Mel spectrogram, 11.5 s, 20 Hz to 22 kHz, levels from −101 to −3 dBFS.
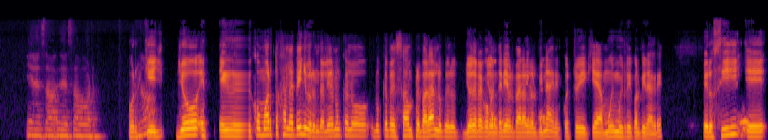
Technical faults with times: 3.55-3.74 call audio freeze
4.15-6.93 call bitrate drop
7.28-7.46 echo leak
7.87-8.16 echo leak
8.90-10.27 jitter buffer speed-up
10.95-11.47 speech suppressed in double talk

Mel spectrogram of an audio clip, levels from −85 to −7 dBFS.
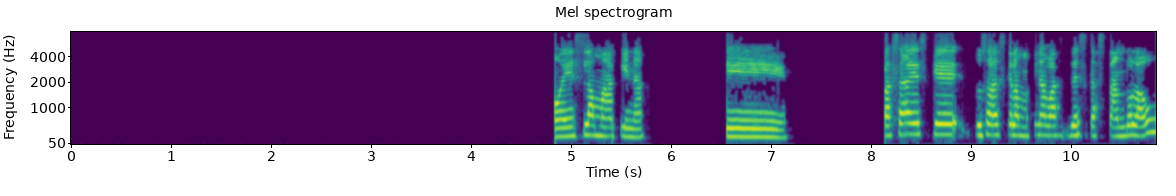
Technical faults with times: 4.57-4.84 clipped start after a pause
6.29-6.56 clipped start after a pause
7.88-8.14 clipped start after a pause
8.33-9.75 repeated packet loss (robotic sound)

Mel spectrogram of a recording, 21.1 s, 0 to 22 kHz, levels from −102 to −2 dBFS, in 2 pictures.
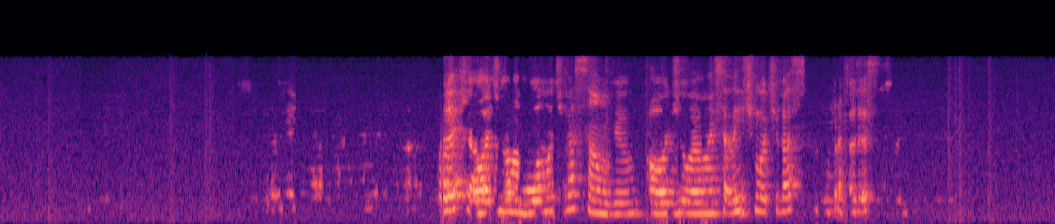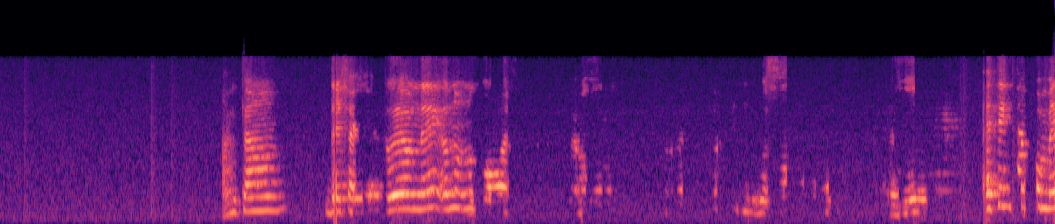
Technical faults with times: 0.88-1.11 other side's voice leaking through
2.65-5.57 other side's voice leaking through
3.68-9.24 speech suppressed in double talk
4.42-4.46 packet loss on an ADPCM call
8.31-9.54 other side's voice leaking through
13.90-13.93 packet loss on an ADPCM call
14.12-14.18 other side's voice leaking through
14.12-19.87 speech suppressed in double talk
18.37-20.15 other side's voice leaking through
20.40-20.45 packet loss on an ADPCM call

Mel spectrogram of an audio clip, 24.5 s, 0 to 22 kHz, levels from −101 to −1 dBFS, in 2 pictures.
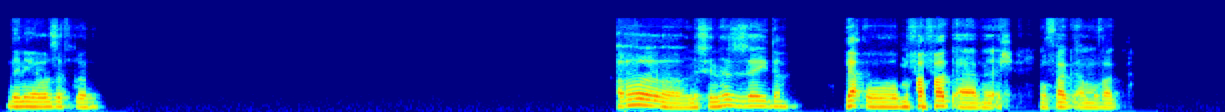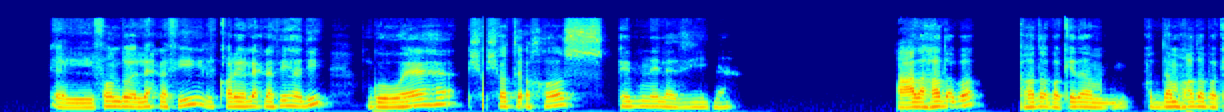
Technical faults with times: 9.22-9.39 repeated buffer
17.07-17.24 repeated buffer

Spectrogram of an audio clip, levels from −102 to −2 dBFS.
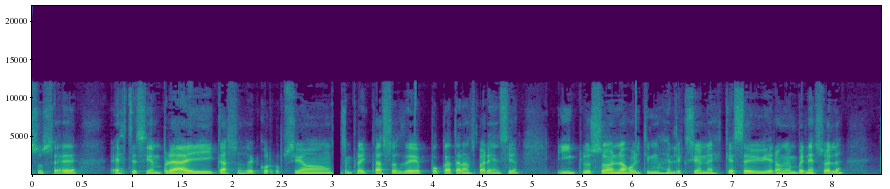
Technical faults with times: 1.58 bit error spike
3.01-3.14 digital broadcast dropout
3.83 bit error spike
6.04 bit error spike

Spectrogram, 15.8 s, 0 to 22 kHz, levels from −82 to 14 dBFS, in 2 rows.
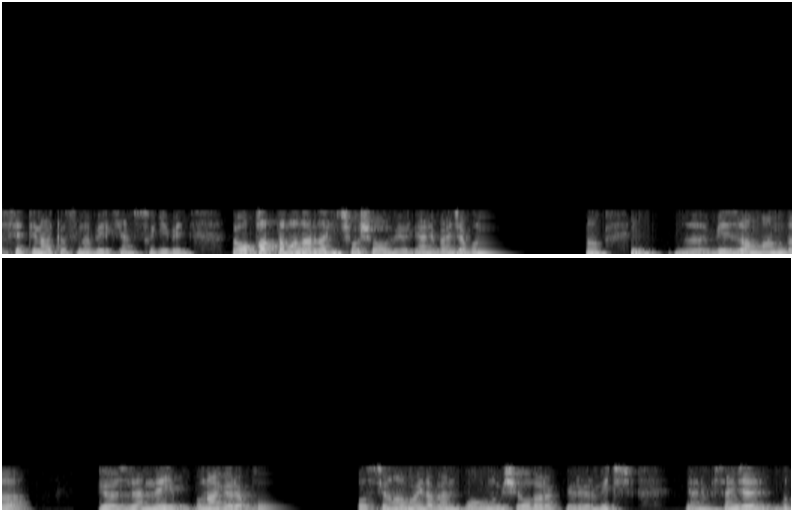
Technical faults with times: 4.78-5.86 call audio freeze
6.28-6.31 skip ahead
6.38-10.43 jitter buffer slow-down
10.47-11.48 call audio freeze
14.56-14.90 jitter buffer speed-up

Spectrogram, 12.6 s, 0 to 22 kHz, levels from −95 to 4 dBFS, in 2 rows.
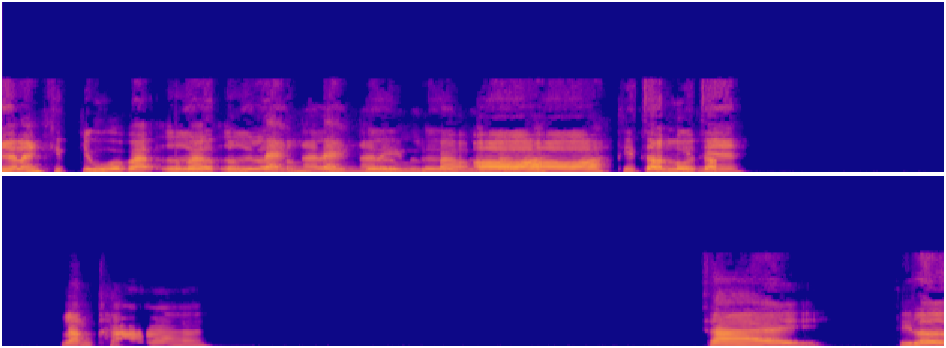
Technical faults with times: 1.16-4.76 doubled audio track

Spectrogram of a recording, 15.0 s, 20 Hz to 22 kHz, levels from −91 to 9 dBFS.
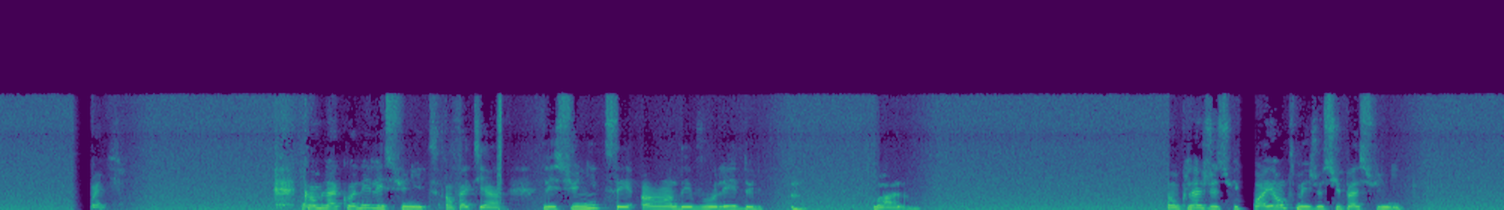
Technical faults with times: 0.00-15.04 gain pumping
0.73-0.93 long network dropout
12.39-12.56 burst of packet loss

